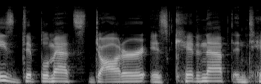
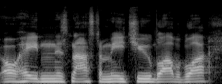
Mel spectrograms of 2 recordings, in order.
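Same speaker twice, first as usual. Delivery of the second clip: put-on very strong Southern accent. Retelling how a fishing boat coworker greeted a friend: imitating a super Southern accent. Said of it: "a guy who was super Southern".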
